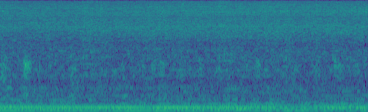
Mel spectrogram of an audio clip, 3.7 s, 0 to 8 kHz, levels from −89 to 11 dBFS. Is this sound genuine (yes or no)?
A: yes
